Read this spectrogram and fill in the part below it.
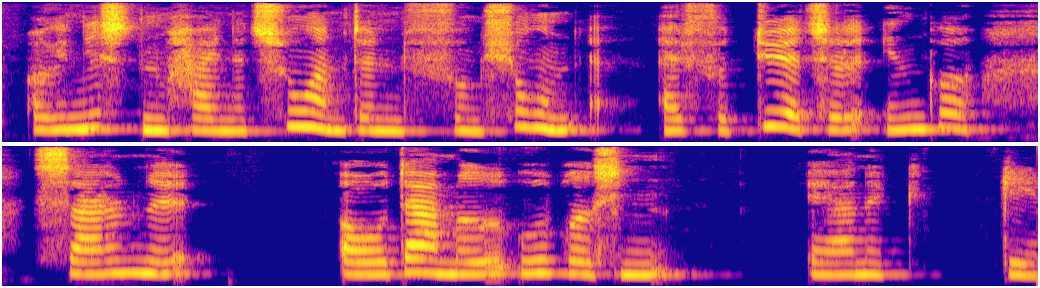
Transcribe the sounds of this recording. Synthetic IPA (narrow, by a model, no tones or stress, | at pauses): ʔɒɡ̥ænisd̥n̩hɑ̈inæt͡sʰṵɐnd̥enfɔ̽ŋɕo̝̰ːn | ʔæd̥fɒ̽d̥y̰ːɐt͡sʰe̝læʔenɡ̥ɔ̰ːsɑ̈lmnə | ʔɒ̽d̥æɐ̰með̞ˠuð̞ˠb̥ʁɛð̞̰ˠsin | eɐnə | ɡ̥en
